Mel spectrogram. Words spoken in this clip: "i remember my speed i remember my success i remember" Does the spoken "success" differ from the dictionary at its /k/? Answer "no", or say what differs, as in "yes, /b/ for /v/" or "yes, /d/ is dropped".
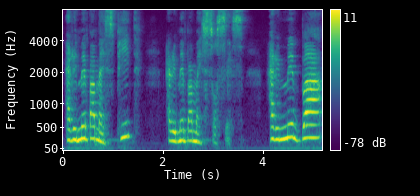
yes, /k/ is dropped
